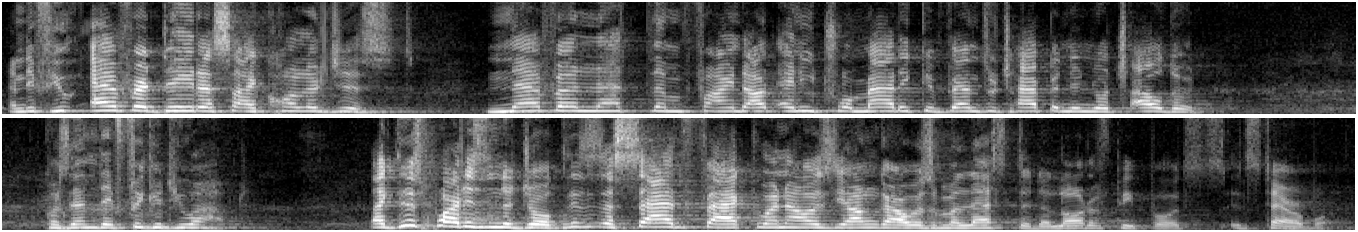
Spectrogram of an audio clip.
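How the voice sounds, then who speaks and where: Male stand-up, animated delivery, sharp tone, hall reverb. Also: extremely high pitch, brisk. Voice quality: animated, switches into voices for quoted people. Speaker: stand-up comedian. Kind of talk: stand-up comedy set. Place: comedy venue stage.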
